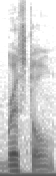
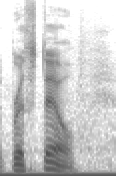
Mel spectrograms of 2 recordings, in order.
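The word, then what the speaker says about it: Bristell: the Bristol and if some people call it a Bristol they normally butcher the name but it's a bris tell what is the lineage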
